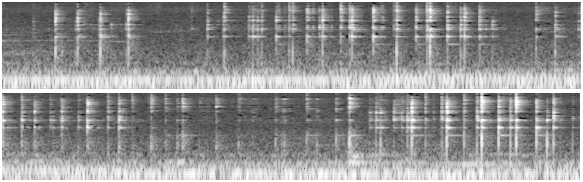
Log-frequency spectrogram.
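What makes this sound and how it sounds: A glass object is tapped and clinked in a long, irregular run of quick, light strikes. Each strike gives a bright, short chink that dies away almost at once. A steady low hum sits underneath.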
